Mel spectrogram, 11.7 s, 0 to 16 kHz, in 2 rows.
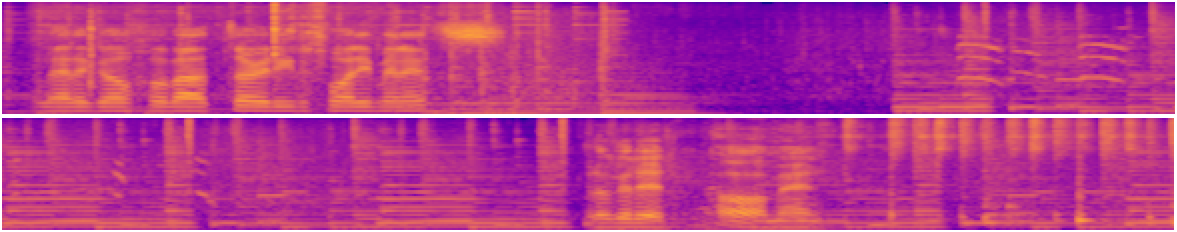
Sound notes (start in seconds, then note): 4.4 seagulls chirping; 4.4 guitar playing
